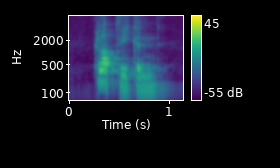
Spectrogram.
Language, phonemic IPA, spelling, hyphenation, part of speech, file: Dutch, /ˈklɑpˌʋi.kə(n)/, klapwieken, klap‧wie‧ken, verb, Nl-klapwieken.ogg
- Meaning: 1. to flap one's wings 2. to alternate, to undulate, usually shifting rapidly between extremes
